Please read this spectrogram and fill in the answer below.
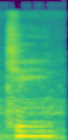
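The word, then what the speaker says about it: χ: I know people probably call it Kingdom Hearts Chi or Kingdom Hearts Chai or something. I don't think it was ever Chi. It never was. It's pronounced Key because of course Key Blade.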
